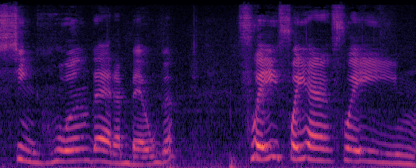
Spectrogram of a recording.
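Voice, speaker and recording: A woman's fairly high pitch with ordinary pitch variation. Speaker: history tutor. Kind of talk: informal exam review lecture. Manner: casual, halting with self-corrections.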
